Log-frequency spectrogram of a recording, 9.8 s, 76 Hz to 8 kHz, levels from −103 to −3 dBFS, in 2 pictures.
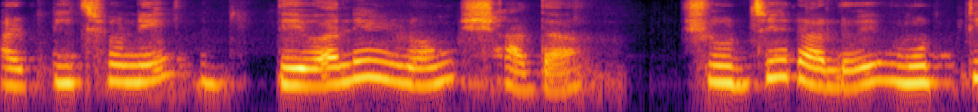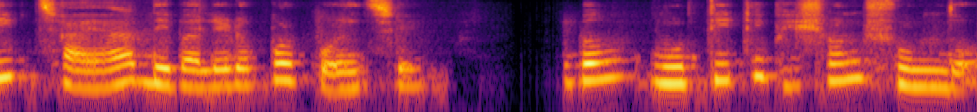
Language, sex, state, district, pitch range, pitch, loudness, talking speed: Bengali, female, West Bengal, Kolkata, 235-285 Hz, 260 Hz, -19 LUFS, 100 wpm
